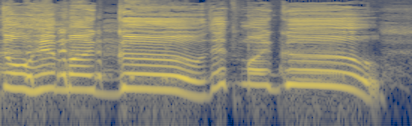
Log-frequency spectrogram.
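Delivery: put-on very high, very loud, dim-witted dopey voice. Acting out rival boston and new york fans going at each other, mocking put-on dopey voice. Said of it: "You sound like you're mocking the mentally challenged".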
